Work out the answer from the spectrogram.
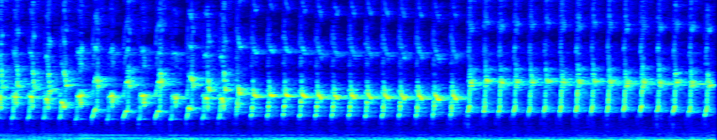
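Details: Lovebird fighter in extended ngekek panjang chatter meant to rile rival lovebirds: an unbroken train of fast, harsh, high pulses that shifts slightly in pitch midway, steady and loud throughout.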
